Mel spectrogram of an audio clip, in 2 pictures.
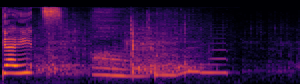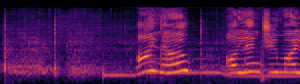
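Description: A young cartoon voice humming and vocalising without words, in sliding, sing-song tones, with a short pause just before the middle.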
